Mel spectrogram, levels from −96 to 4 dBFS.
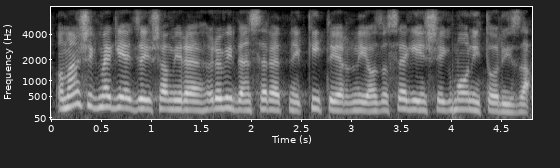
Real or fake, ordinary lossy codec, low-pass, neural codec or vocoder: fake; none; 7.2 kHz; codec, 24 kHz, 6 kbps, HILCodec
